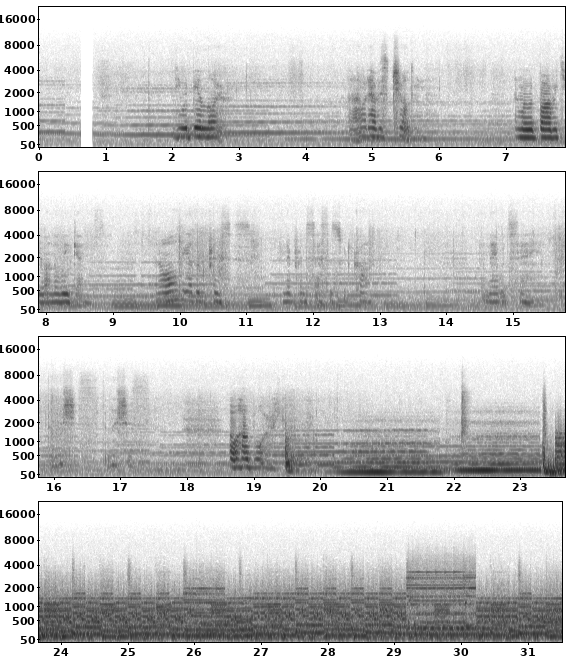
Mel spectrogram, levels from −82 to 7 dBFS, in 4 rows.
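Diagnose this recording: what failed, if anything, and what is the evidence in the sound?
The playback stage failed with a playback stall. From 0.62 s to 0.80 s the sound stops mid-flow and the output goes silent for about 178 ms before continuing. The likely cause is the player running short of data or its thread being blocked, so nothing reached the output until it recovered. What separates this from a momentary dropout or click is its length: a sustained gap of nearly a fifth of a second rather than a few-millisecond break.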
